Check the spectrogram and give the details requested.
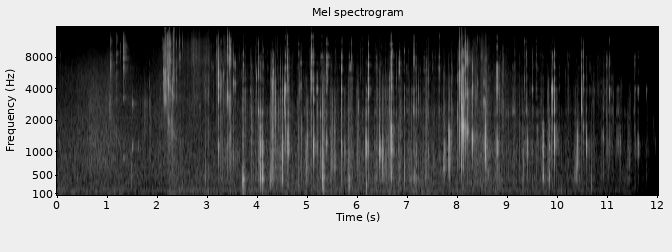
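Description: Close-up chewing of a bite of red velvet omelet cake: irregular small crackly clicks, several a second, starting about two seconds in and stopping just before the end.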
